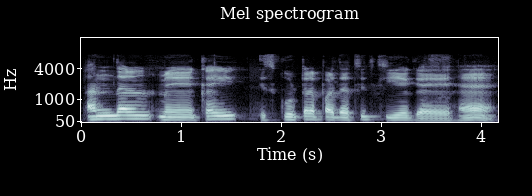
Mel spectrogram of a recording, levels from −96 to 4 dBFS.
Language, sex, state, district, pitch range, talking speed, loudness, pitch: Hindi, male, Jharkhand, Ranchi, 100-135 Hz, 115 wpm, -16 LUFS, 115 Hz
